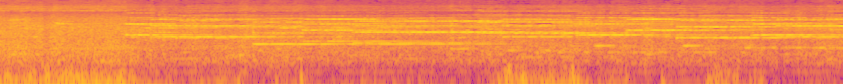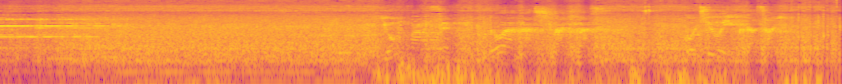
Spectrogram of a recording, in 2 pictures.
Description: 曲名不明 サウンドファクトリー製メロディ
